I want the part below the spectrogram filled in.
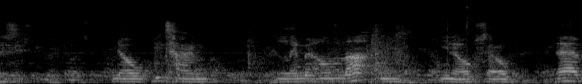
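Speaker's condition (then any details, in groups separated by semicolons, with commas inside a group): Motor neurone disease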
